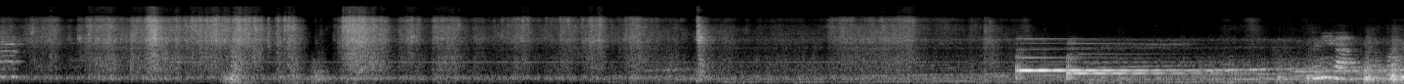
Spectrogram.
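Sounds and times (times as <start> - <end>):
subway car rumbling and rattling: 0.0 - 14.0.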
